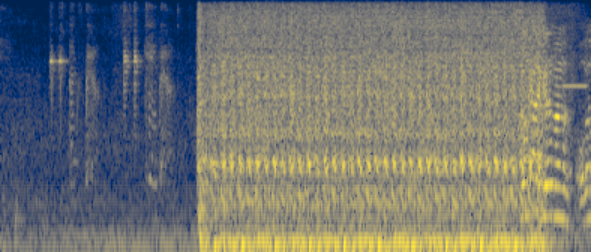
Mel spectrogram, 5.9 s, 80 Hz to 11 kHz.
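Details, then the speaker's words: 2007 Subaru Impreza WRX EJ255 after head and head gasket replacement, injectors unplugged, cranking to prime completely dry oil system until oil pressure shows on manual gauge: steady cranking near four beats a second, not firing; normal. "Okie dokie, here goes the first priming of the oil system. Because oil system is completely dry, you want to crank it until you build oil pressure."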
